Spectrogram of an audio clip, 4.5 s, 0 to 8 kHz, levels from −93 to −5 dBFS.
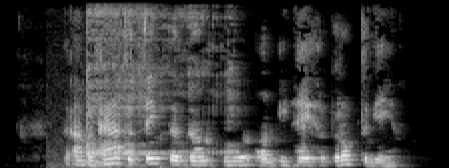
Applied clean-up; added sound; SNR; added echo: classical method log-MMSE.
